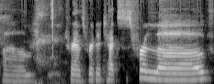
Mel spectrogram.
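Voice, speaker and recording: A woman's voice: mid-range voice, slow, fairly bright tone. A woman from Wisconsin speaking as an author on a panel, easygoing with frequent fillers. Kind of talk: casual panel talk. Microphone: video call.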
